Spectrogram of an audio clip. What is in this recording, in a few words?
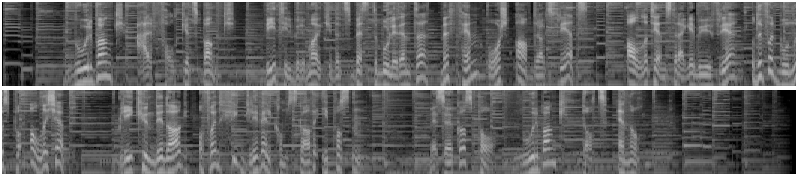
norwegian commercial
